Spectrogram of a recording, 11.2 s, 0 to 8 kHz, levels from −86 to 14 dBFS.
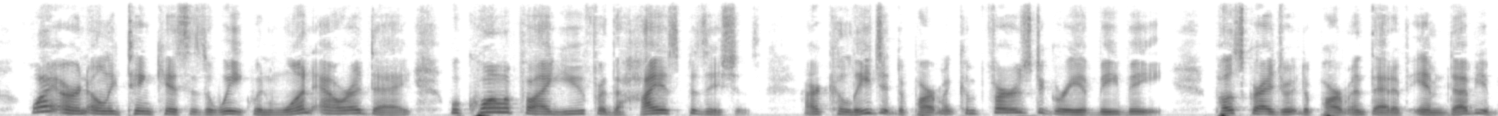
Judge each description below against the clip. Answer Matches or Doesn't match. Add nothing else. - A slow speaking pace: Doesn't match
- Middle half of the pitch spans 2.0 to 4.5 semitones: Doesn't match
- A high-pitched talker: Doesn't match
